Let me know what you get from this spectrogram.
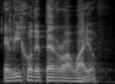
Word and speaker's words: El Hijo de Perro Aguayo: El Hijo de Perro Aguayo.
